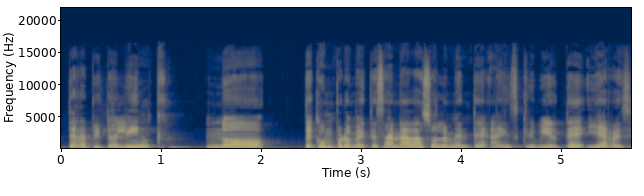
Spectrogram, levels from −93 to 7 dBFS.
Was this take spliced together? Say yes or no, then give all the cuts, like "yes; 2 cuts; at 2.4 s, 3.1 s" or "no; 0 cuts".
no; 0 cuts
